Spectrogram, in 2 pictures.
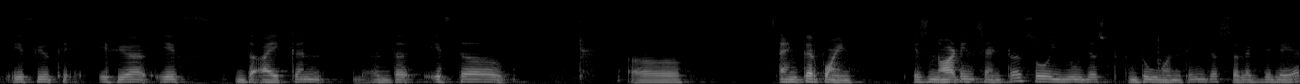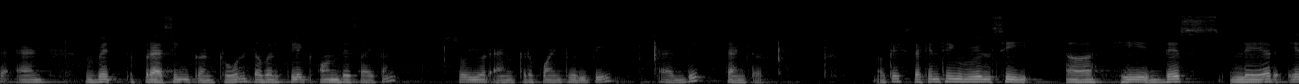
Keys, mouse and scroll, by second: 16.6 ctrl+s, 19.4 ctrl+s, 20.7 ctrl+s.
